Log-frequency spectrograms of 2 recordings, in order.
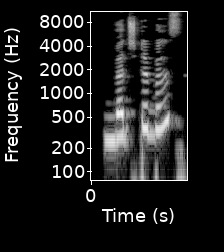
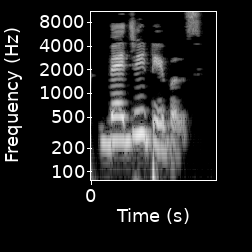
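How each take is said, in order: First: "Vegetables" as VEJ-tuh-bulz, middle vowel dropped; English-style stress. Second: "vegetables" as VEJ-ee-TAY-bulz; every syllable pronounced. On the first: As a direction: squeeze "Vegetables" into three syllables, stress first. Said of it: "It's the first ones". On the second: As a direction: give "vegetables" four syllables with a full TAY. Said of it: "someone who will say vegetable". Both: Shown as a demonstration.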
